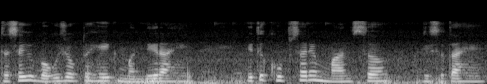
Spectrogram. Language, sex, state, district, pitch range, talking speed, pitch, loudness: Marathi, male, Maharashtra, Washim, 130-165 Hz, 170 wpm, 140 Hz, -17 LUFS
